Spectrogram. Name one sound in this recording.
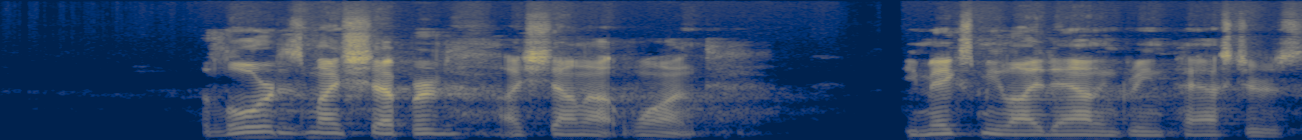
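A man sings through a microphone.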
